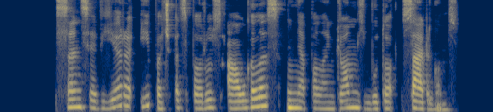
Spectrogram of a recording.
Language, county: Lithuanian, Klaipėda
